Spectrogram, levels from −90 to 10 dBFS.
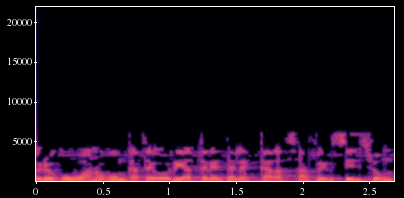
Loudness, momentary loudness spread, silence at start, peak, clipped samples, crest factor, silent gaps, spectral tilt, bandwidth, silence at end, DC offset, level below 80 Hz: -21 LUFS; 4 LU; 0 s; -6 dBFS; under 0.1%; 14 dB; none; -5.5 dB/octave; 6.4 kHz; 0 s; under 0.1%; -48 dBFS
